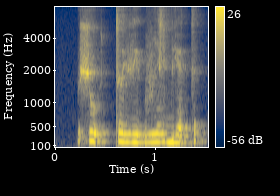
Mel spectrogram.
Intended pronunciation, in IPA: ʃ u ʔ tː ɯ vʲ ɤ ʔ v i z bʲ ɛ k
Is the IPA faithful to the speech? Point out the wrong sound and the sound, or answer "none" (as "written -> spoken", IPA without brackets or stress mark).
ɤ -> ɯ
